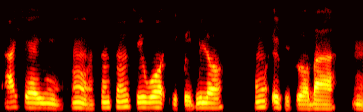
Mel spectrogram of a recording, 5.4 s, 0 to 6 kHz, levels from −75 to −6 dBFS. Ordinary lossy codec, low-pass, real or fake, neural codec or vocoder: none; 5.4 kHz; fake; codec, 44.1 kHz, 7.8 kbps, DAC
